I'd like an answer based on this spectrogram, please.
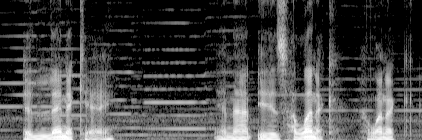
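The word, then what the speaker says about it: ΕΛΛΗΝΙΚΗ: So this word is Ellenike. Ellenike.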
